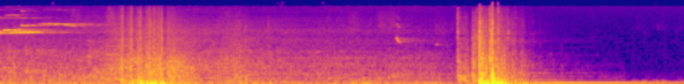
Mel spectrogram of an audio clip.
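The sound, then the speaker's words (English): Heavy-duty reinforced doors of an anechoic chamber shut with two thuds, a softer one first, then a loud, deep slam that echoes briefly before the chamber falls nearly silent, leaving only a faint low hum. “Okay, so I'm rolling, and you're going to shut the doors and leave me in here for a little while.”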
